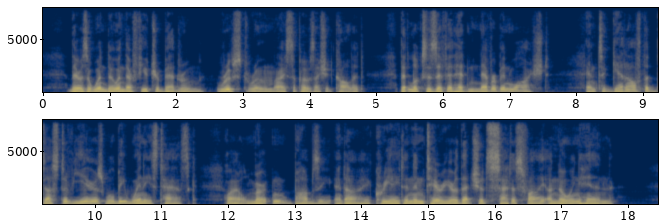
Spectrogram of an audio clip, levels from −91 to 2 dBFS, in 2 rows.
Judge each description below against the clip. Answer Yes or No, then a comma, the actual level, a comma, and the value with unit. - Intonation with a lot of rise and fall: Yes, wide, 6.0 semitones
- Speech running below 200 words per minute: Yes, average, 165 wpm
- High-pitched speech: No, low, 110 Hz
